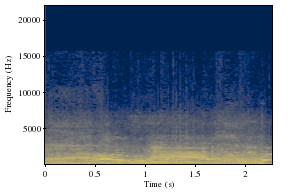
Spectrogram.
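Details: Sahiwal bull at a cattle market on 1 October 2024, with a farmer from Comilla, Bangladesh, buying. A drawn-out, wavering moo rises and falls over steady crowd chatter and nearby talk.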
